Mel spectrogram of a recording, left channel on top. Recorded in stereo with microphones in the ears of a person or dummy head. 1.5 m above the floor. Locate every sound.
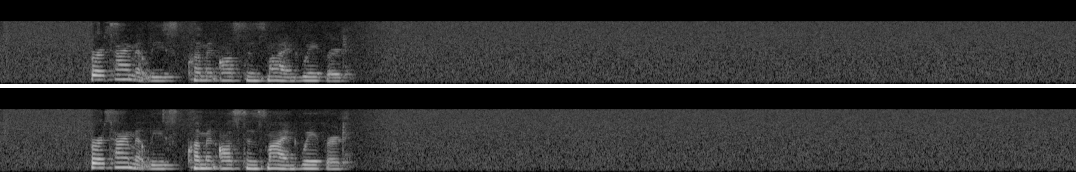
0.9 s a woman speaking: 25° right (ahead or behind), 1.7 m; by 3.5 s 70° right (ahead or behind), 1.9 m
